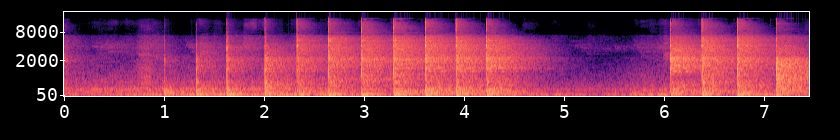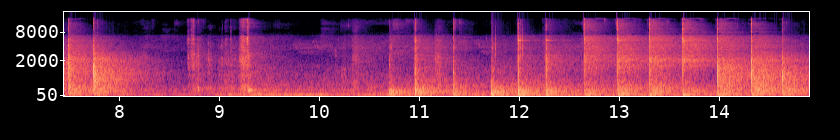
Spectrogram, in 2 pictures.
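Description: A hammer taps a wooden dowel into wood in quick, repeated blows.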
